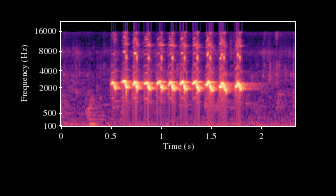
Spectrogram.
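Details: Sooty-headed bulbul calling, used as a lure so that quiet, silent birds respond: a rapid, evenly spaced run of about eleven sharp chattering notes lasting just over a second, then silence.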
